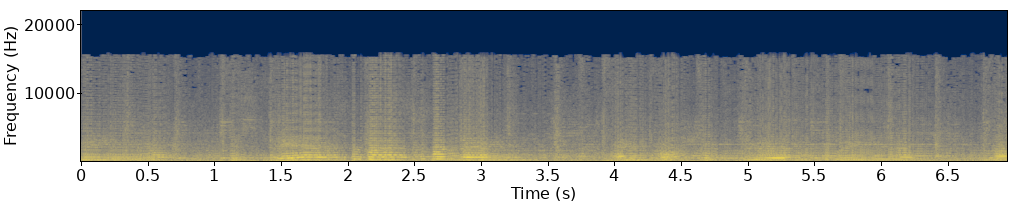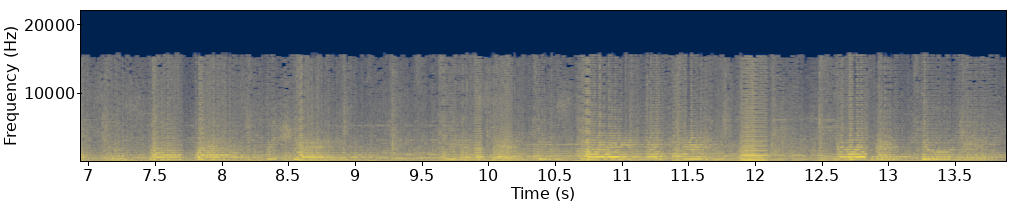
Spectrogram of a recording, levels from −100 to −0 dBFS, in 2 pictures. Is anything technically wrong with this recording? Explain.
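Yes. Buffer tearing runs through the whole clip. The writing side and the playback side of the ring buffer have drifted so that they cross partway through each period. Roughly half of every buffer replays audio from about ten milliseconds earlier, spliced in with hard joins. The result is a continuous robotic buzz at 345 Hz, which fits a 128-sample buffer, and it is heard only while sound is present. A spectrogram shows evenly spaced vertical lines at that rate, and the waveform shows repeated sharp discontinuities.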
